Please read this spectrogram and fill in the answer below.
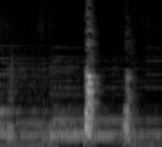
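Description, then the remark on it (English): A narc dog gives two sharp barks about half a second apart, clear, over a steady low background hum with no talking. “Yeah, get this freaking narc dog.”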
